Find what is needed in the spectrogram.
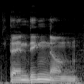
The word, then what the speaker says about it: Dandenong: They run competitions at Flemington, Hawthorn, and a place I know nothing of, Dandenong. Am I saying that right? – Yeah, I believe so. – Dandenong.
